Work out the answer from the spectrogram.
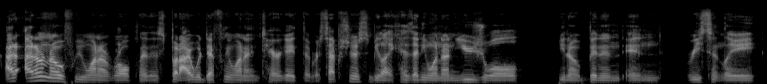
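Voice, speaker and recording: Very bright, forceful low-pitched man. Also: fairly even intonation, quick pace, no echo, poor audio. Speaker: tabletop game player. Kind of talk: casual tabletop game talk.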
